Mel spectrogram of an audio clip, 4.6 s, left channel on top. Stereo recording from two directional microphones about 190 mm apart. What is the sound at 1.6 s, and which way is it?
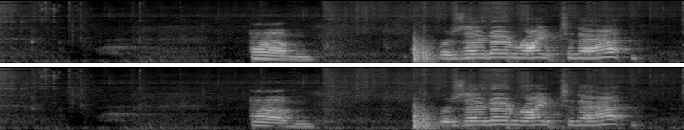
Speech, 55° left (ahead or behind).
